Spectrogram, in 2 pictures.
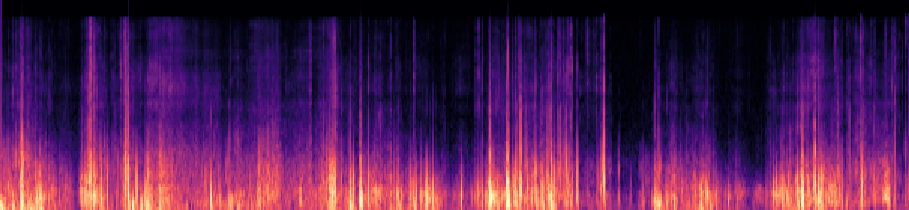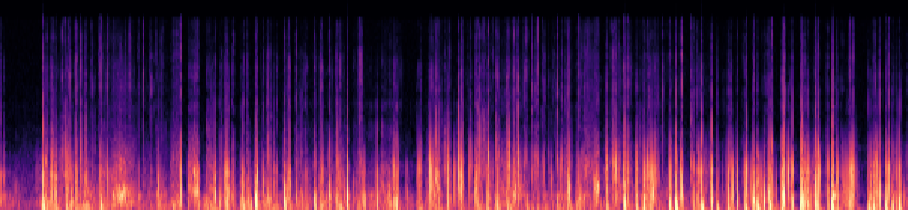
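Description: Fingers scratch and crinkle a thin, stiff yellow beeswax-coated cotton food wrap draped over a microphone. The result is dense, rapid crackling and rustling with a heavy low, muffled body, broken by brief quieter gaps around the middle before the scratching picks up again and continues steadily to the end.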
